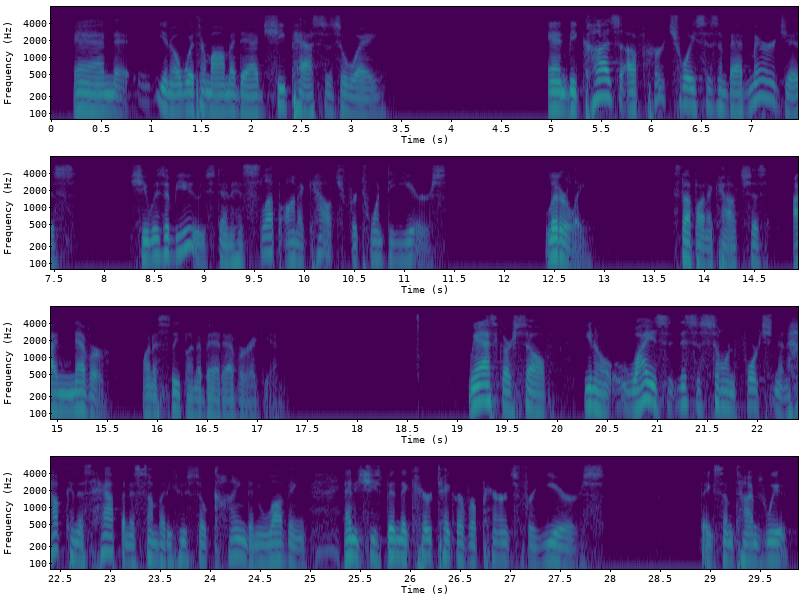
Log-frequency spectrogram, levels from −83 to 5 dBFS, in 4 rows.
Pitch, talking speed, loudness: 110 Hz, 170 wpm, -48 LUFS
